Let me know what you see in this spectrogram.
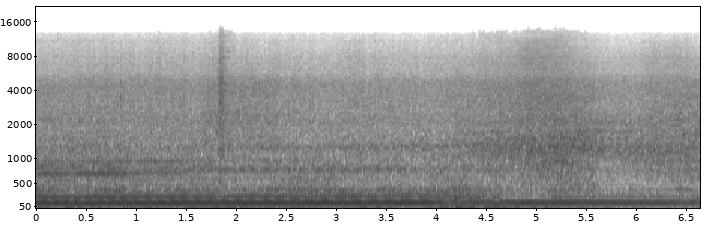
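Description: Honda Civic EK4's four-cylinder engine droning steadily at cruising speed, heard from inside the cabin, with road and wind noise. About four seconds in the engine note dips briefly and a rush of noise swells, then the sound fades out near the end.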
